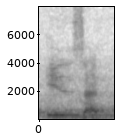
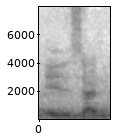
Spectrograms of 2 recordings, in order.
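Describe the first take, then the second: Both takes have the same delivery.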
